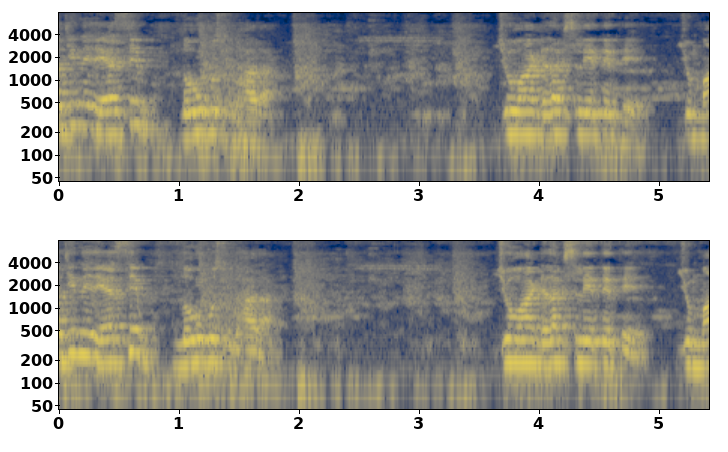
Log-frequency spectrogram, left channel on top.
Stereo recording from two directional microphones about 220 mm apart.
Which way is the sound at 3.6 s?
45° right (ahead or behind).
